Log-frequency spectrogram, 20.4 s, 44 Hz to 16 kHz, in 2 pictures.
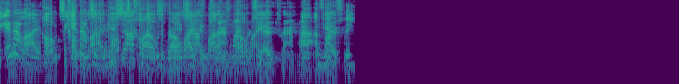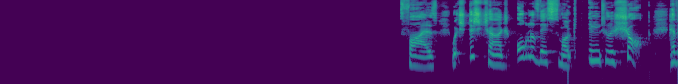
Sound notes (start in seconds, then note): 0.0 audio distorts; 1.0 laughing; 5.6 audio distorts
